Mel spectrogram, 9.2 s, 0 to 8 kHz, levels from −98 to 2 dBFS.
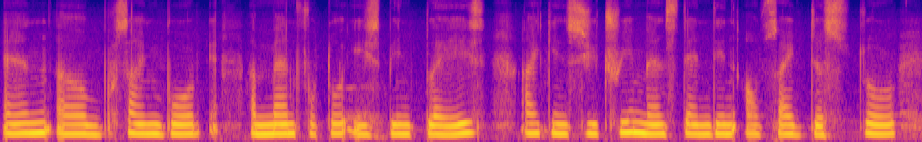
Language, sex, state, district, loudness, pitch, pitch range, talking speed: English, female, Nagaland, Kohima, -14 LUFS, 195 Hz, 185-205 Hz, 125 wpm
